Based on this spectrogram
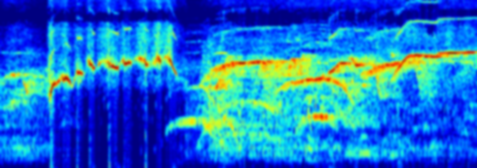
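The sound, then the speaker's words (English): A crowd of people whistle together, many overlapping shrill tones rising and sliding, first in short choppy bursts and then a sustained, dense wash of whistles from a large audience. “Can anybody in here whistle? That's not a whistle.”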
